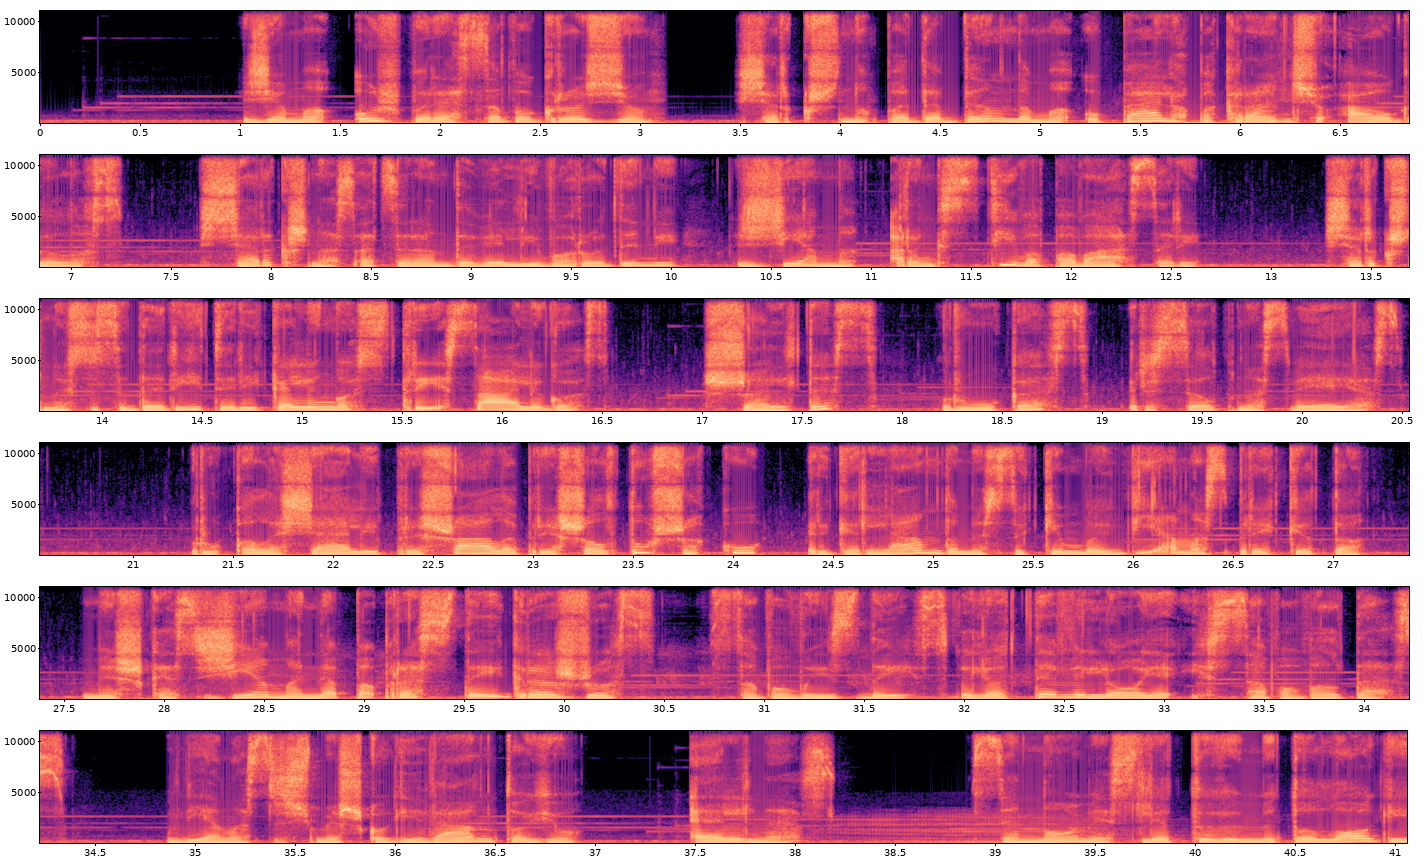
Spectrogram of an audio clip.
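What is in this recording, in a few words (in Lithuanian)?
Lithuanian documentary; Miškas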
